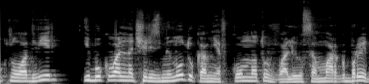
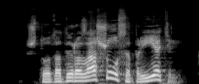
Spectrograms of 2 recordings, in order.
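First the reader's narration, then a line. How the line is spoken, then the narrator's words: Amused grunt. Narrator (Russian): хмыкнул Марк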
